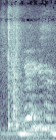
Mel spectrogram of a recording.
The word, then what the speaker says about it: Wegener: No, it's Wegener. After Wegener. Wegener. Wegener. Oh So yeah. it'll tell you, see right here, pronounce, that's Pangea.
